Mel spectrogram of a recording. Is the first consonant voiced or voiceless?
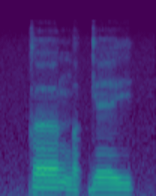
voiceless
